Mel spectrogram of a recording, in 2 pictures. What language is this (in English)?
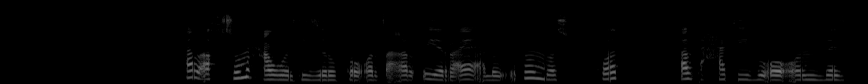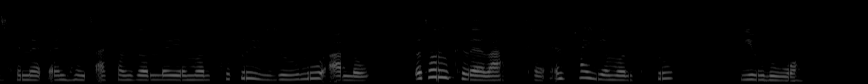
Tigrinya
